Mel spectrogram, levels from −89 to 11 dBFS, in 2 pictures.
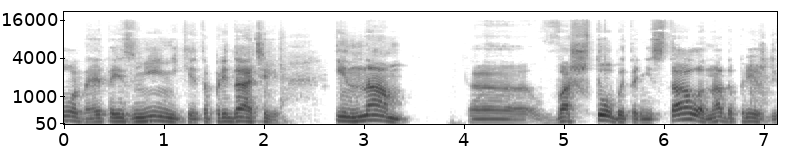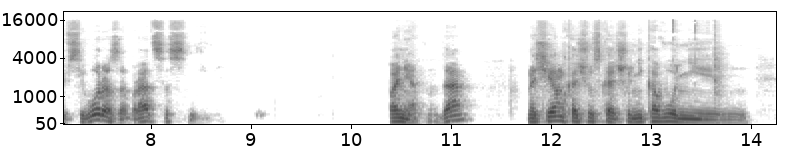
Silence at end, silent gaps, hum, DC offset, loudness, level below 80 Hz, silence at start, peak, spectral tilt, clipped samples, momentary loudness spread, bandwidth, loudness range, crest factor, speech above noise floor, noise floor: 0.3 s; none; none; under 0.1%; -23 LUFS; -68 dBFS; 0 s; -4 dBFS; -6 dB/octave; under 0.1%; 13 LU; 16.5 kHz; 8 LU; 20 dB; 67 dB; -89 dBFS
